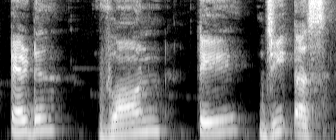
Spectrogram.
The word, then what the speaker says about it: एडवांटेजियस: English में कहीं पर ओ यूएस लिखा मिले तो आपको उसे क्या पढ़ना है अस तो मीनिंग क्या बन गई हमारी एडवांटेजियस एडवांटेजियस एडवांटेजियस एडवांटेजियस का मतलब होता है लाभदायक।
